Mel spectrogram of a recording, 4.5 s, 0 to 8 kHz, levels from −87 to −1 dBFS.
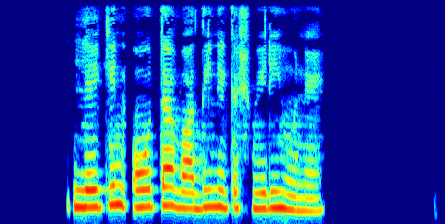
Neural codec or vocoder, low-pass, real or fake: none; 7.2 kHz; real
